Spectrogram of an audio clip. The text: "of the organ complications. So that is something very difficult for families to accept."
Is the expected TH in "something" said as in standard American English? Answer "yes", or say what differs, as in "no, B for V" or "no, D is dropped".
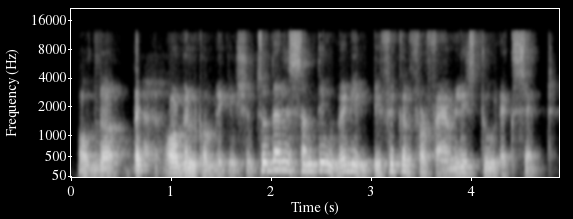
no, T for TH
